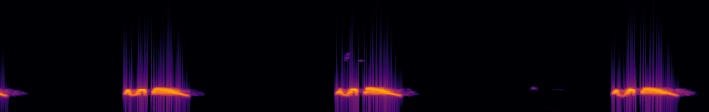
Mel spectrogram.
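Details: ['Spotted dove hen calling to excite males, three low two-part coos roughly every three and a half seconds, each a quick warbled note then a drawn-out descending one, nothing else audible.']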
